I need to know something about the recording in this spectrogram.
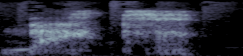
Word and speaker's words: Nacht: You gotta really hit it like Nacht.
